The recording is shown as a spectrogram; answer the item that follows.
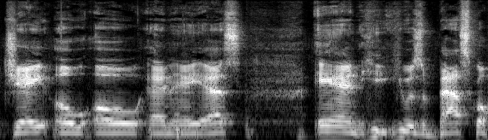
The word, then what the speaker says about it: Joonas: It's pronounced like Joonas or Jonas, but it's like Joonas.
